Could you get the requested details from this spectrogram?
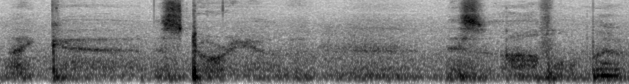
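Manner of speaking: mock ASMR whisper. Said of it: "just whisper".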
